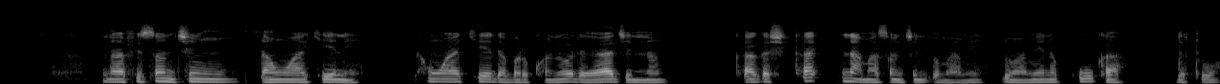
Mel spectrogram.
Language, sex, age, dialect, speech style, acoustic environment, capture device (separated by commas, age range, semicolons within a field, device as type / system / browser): Hausa, male, 25-34, Nigeria - Nigerian Standard, relaxed, silence, mobile / Linux / Chrome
